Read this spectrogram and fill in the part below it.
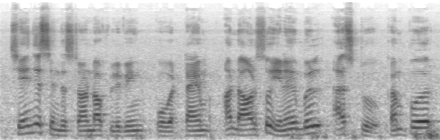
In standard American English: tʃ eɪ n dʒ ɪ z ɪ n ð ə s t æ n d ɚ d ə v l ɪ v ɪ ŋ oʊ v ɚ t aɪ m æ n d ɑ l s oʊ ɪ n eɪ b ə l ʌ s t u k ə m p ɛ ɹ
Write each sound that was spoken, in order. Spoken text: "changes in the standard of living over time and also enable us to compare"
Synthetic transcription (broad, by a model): tʃ eɪ n dʒ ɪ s ɪ n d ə s t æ n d d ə f l ɪ v ɪ ŋ oʊ v ɚ t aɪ m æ n d ɑ l s oʊ ɪ n eɪ b ə l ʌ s t u k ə m p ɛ ɹ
